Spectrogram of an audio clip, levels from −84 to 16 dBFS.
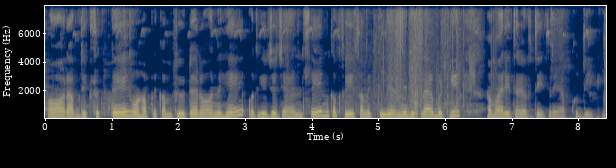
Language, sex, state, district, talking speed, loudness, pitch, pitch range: Hindi, female, Rajasthan, Jaipur, 235 wpm, -17 LUFS, 215 Hz, 200-240 Hz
